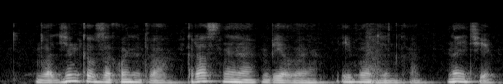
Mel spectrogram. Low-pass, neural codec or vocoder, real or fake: 7.2 kHz; codec, 16 kHz, 8 kbps, FreqCodec, smaller model; fake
